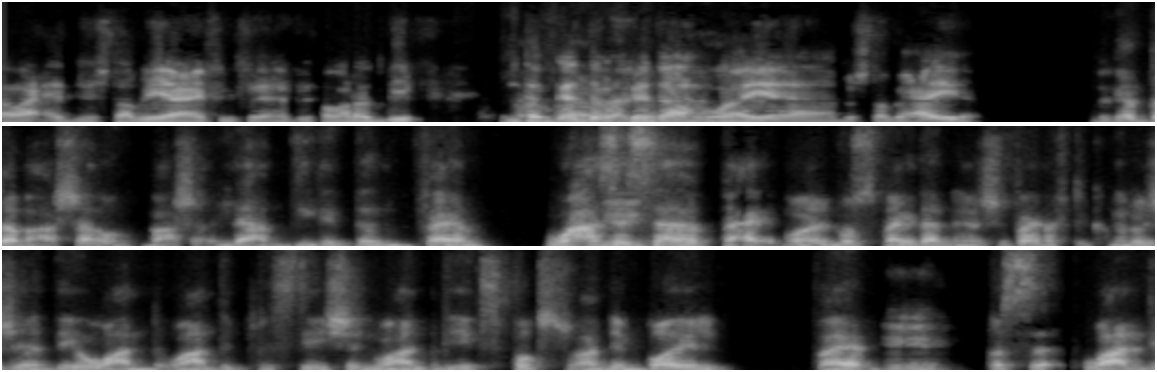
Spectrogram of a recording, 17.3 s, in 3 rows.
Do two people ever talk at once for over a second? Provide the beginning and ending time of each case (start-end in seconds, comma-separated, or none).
2.5-3.8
